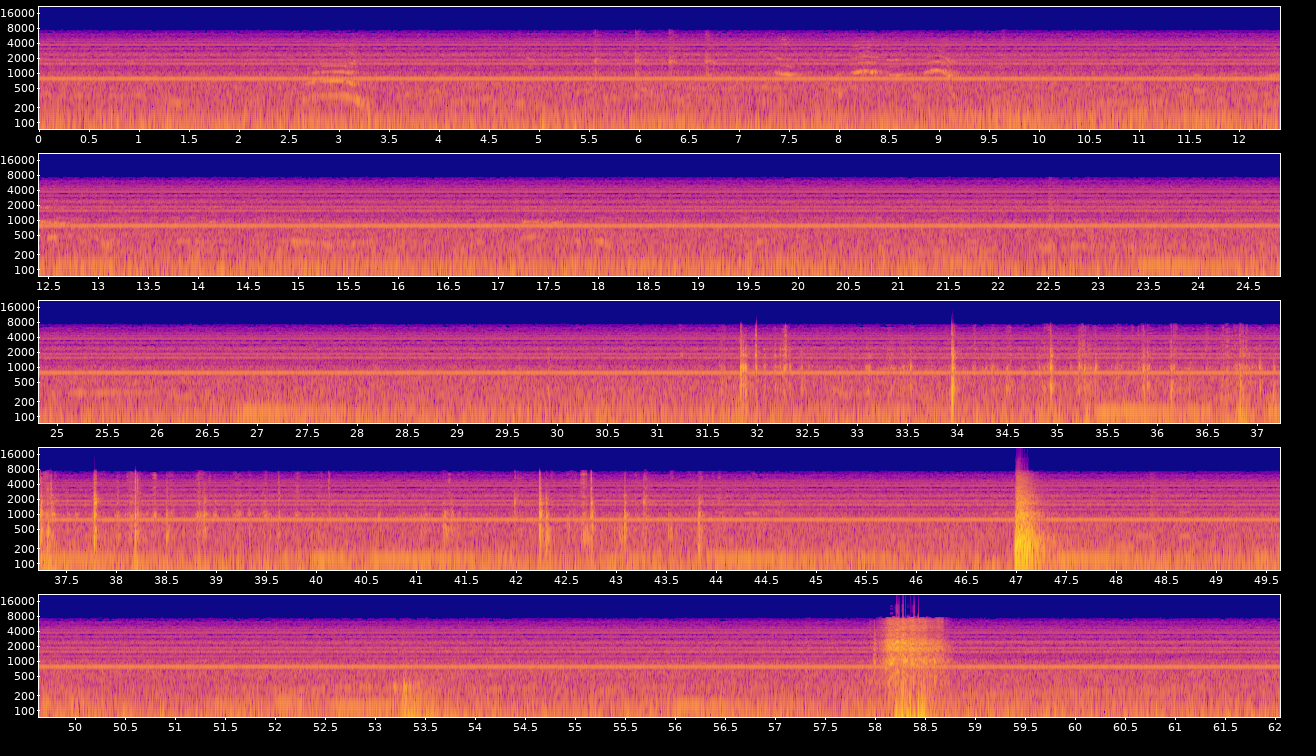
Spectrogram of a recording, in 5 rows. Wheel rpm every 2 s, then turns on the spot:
0, 0, 0, 0, 0, 0, 0, 0, 0, 0, 0, 0, 0, 0, 0, 0, 0, 0, 0, 0, 0, 0, 0, 0, 0, 0, 0, 0, 0, 10, 0.
none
